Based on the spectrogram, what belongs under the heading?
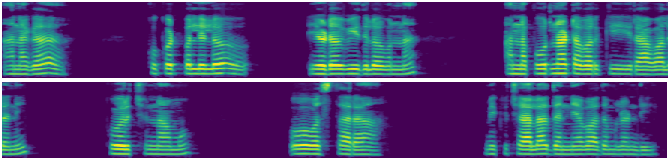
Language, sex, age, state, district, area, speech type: Telugu, female, 60+, Andhra Pradesh, East Godavari, rural, spontaneous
